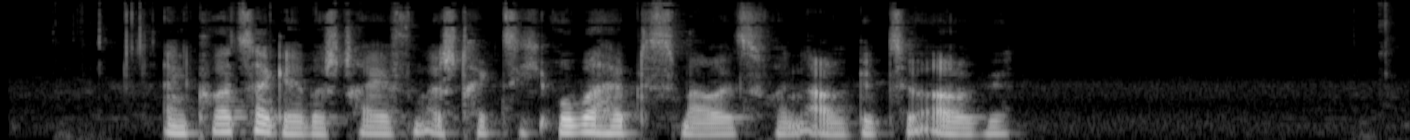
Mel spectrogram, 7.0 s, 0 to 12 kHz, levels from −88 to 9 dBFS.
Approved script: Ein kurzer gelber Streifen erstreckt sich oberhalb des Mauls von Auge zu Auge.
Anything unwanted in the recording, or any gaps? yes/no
no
